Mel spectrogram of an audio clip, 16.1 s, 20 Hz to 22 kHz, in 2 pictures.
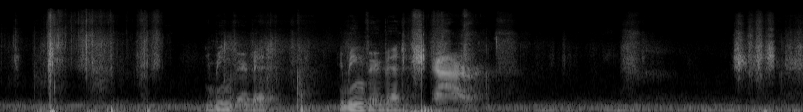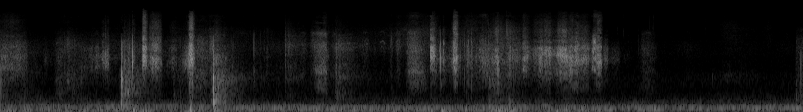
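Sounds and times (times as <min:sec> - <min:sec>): puppy scuffling and scraping: 0:07.3 - 0:14.1.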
